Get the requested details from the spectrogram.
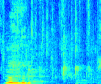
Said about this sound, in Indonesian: Jadi terima kasih. Tepuk tangan dulu untuk suami saya.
